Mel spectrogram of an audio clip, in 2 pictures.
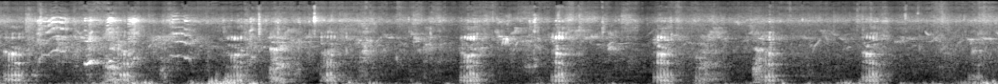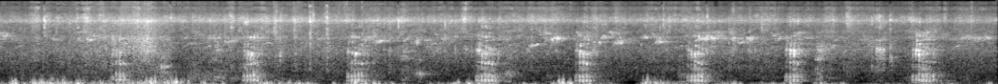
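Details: Piglets on a pig farm, a dense run of short low grunts and squeals repeated roughly once a second, broadband bursts with irregular timing, steady background murmur throughout.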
